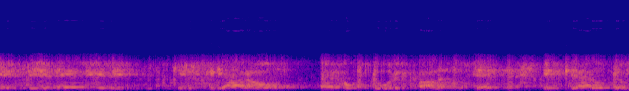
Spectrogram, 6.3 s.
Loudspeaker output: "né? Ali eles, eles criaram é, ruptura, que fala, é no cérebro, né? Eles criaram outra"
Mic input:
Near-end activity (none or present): none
